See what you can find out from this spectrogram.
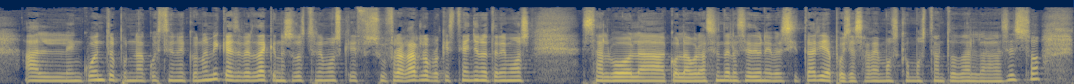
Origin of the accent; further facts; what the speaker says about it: Teror, Canary Islands, Spain; Y además en el pueblo, en Teror, en mi pueblo, pues participé el 15 en una tertulia en la radio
